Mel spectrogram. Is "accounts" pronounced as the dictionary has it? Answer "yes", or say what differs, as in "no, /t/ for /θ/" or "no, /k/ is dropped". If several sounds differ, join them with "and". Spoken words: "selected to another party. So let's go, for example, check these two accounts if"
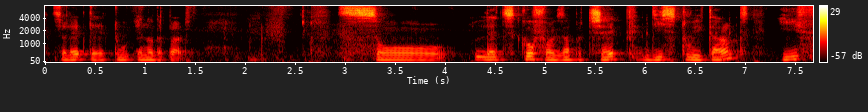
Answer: no, /s/ is dropped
